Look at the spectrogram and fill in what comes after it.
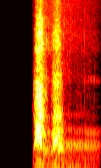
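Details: Russian dog giving a double bark, the first loud and sharp, the second quicker and softer, followed by a low lingering rumble of room echo.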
